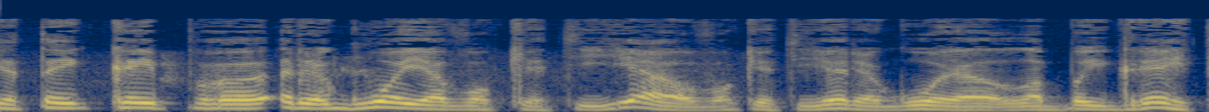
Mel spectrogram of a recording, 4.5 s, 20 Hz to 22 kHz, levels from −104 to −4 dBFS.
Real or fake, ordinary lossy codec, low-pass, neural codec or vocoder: fake; MP3, 48 kbps; 14.4 kHz; vocoder, 44.1 kHz, 128 mel bands, Pupu-Vocoder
